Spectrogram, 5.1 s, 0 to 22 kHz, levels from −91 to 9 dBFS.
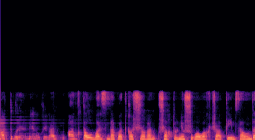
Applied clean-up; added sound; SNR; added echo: neural mask model DeepFilterNet 3.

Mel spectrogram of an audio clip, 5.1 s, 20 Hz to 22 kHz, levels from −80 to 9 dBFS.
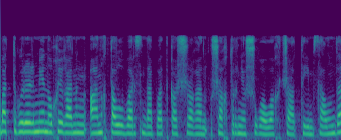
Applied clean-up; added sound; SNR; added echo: none; none; none; none.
